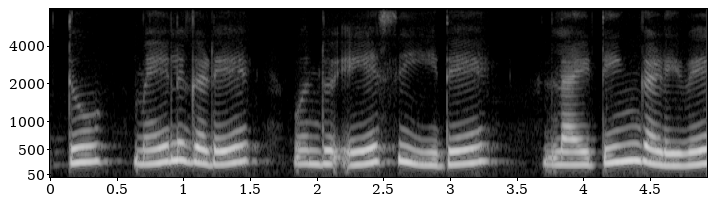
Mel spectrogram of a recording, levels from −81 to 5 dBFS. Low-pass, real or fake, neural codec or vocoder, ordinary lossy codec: none; real; none; none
